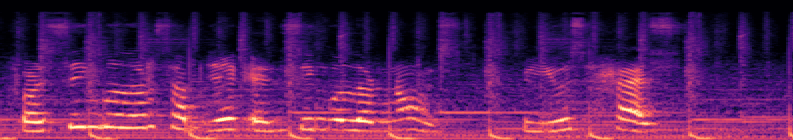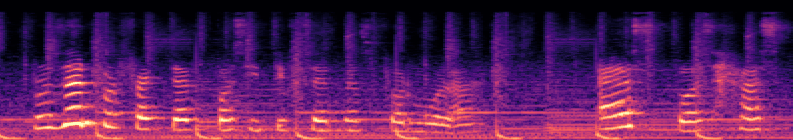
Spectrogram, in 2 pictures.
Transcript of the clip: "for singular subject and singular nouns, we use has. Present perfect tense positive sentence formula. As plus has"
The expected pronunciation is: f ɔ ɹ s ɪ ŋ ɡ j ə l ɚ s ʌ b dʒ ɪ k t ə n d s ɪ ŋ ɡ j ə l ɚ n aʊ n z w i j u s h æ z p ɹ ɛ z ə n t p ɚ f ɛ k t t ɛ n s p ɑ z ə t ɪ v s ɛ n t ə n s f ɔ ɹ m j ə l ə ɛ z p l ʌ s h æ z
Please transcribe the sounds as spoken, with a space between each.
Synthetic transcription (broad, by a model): f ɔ ɹ s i ŋ ɡ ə l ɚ s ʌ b dʒ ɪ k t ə n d s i ŋ ɡ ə l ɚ n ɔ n s w i j u s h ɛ s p ɹ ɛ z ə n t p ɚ f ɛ k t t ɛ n p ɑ s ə t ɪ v s ɛ n t ə n s f ɔ ɹ m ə l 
